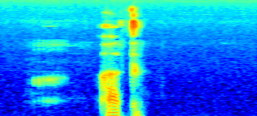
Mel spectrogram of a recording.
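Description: A man says a few words over an online call.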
